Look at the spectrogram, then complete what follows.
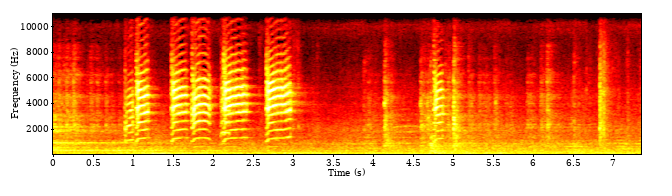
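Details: Zebra finches kept in a cage, a pair with three juveniles and three new babies being fed by the parents, 3 March 2023; four loud nasal, trumpet-like beeps in quick succession, then softer scattered calls.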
